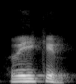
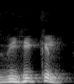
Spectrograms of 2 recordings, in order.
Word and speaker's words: vehicle: Like that, vehicle, we all pronounce it as vehicle. No, it is vehicle.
